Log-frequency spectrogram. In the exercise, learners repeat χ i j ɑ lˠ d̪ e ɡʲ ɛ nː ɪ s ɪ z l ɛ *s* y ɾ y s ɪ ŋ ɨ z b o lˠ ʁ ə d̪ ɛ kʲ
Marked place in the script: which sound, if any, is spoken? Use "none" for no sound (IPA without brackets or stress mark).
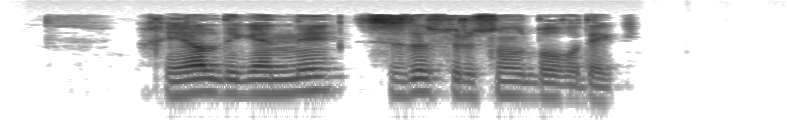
s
